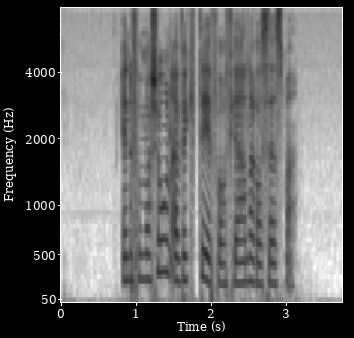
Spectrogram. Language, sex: Norwegian, female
